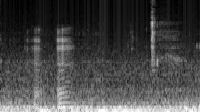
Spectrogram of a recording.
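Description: Steady low rumble of a car's engine and road noise heard from inside the cabin while driving. A brief murmur of a voice comes under a second in, and a single click about one and a half seconds in.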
